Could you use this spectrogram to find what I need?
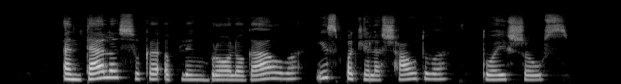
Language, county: Lithuanian, Vilnius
